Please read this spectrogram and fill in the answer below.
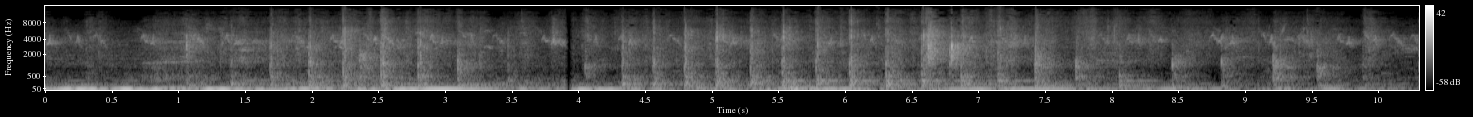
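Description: Quick, light footfalls of sneakers on a concrete floor, several a second, as a person runs a footwork ladder drill, over a low rumble.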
